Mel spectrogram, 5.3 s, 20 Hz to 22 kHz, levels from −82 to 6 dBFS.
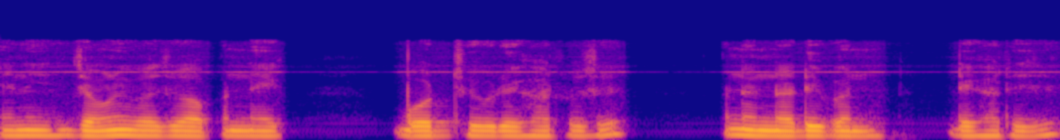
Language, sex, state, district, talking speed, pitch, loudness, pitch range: Gujarati, male, Gujarat, Valsad, 160 wpm, 110 Hz, -17 LUFS, 105-115 Hz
